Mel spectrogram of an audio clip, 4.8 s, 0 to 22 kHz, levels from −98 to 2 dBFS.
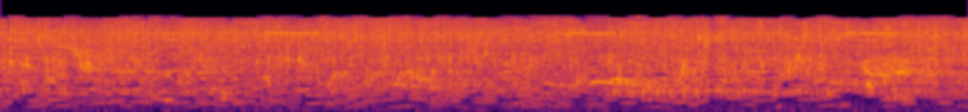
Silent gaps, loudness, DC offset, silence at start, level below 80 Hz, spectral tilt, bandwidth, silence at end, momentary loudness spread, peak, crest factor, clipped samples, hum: none; -16 LUFS; under 0.1%; 0 s; -74 dBFS; 5 dB/octave; 12.5 kHz; 0 s; 2 LU; -2 dBFS; 18 dB; under 0.1%; none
